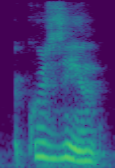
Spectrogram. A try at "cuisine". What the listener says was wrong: Yeah, there we go.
